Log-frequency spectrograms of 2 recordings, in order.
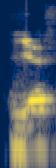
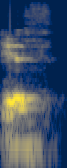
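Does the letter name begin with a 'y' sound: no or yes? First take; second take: yes; no. First: The letter name begins with a y sound. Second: The letter name begins with a plain vowel. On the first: The speaker calls it wrong. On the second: The speaker calls it right.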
